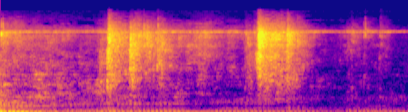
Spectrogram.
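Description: Dry leaves rustle as monkeys shift on the ground.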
